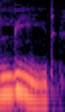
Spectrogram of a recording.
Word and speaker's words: lede: nugget of information is known as the lead you might sometimes see it's spelt le de and when you don't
